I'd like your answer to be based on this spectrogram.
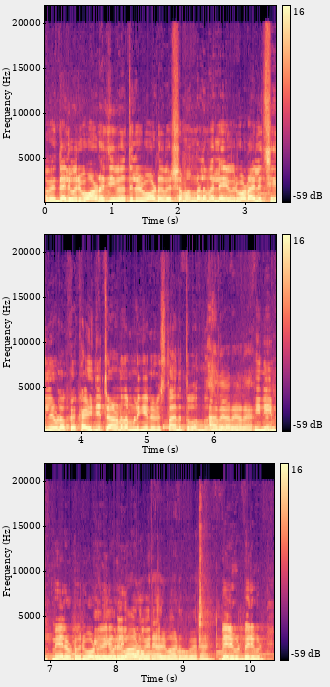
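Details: Adult male speaker in conversation; Normal speech.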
